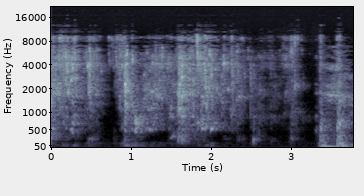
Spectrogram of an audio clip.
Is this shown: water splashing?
yes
